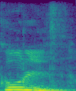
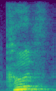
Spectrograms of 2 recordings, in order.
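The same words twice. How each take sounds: First: The L sound is pronounced in the word. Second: The L sound is silent in the word. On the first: The speaker calls it wrong. "¿por qué no dice could o cold o lo que sea? No" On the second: The speaker calls it right. "la O no suena y la L tampoco"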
